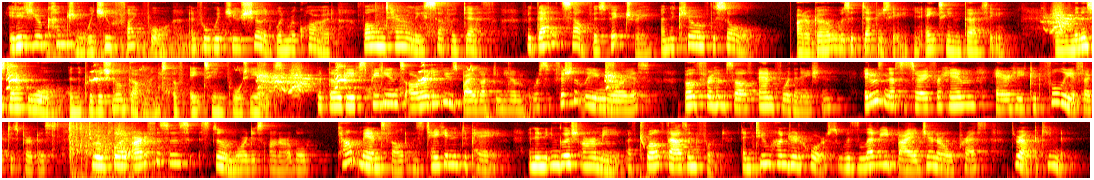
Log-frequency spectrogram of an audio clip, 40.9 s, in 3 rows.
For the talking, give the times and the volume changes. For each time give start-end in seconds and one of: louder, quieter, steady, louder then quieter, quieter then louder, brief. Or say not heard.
0.0-40.5 steady.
